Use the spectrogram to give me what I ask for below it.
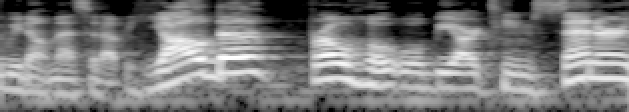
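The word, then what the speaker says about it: Hjalte Froholdt: Let's go ahead and actually get the correct pronunciation here, because it's not Halei. It's freaking Yalda Froholt. That's what it is. It's Yalda Froholt.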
